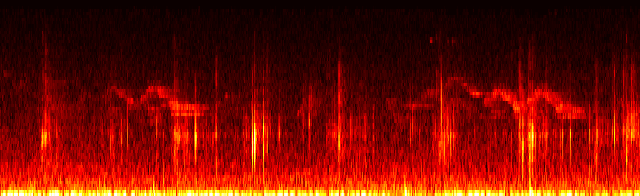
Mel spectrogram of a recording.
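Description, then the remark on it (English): A Veery sings a few breezy, downward-spiraling fluty phrases, each cascading lower in pitch, over a steady background of crunching and rustling like footsteps on leaf litter, on the Lafarge Trail north of Hamilton, in the Beverly Swamp complex. “Well, it sounds like I'll find Veery though.”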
